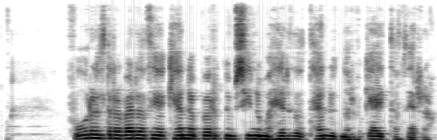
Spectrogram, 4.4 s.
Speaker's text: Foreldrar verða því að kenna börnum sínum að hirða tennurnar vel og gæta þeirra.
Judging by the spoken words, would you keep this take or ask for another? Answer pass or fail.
fail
